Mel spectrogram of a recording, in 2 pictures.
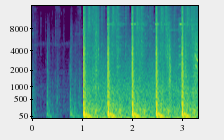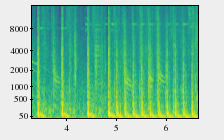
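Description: A machine gun fires loud rapid bursts indoors.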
